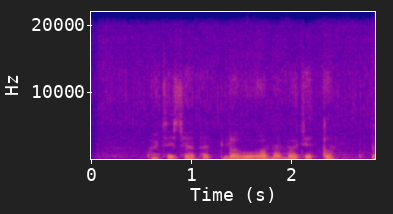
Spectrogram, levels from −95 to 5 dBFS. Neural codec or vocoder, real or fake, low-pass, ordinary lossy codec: codec, 44.1 kHz, 7.8 kbps, DAC; fake; none; none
